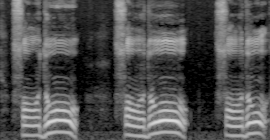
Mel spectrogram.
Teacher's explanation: دال کو کھینچنا ہے کیونکہ دال کے بعد واو ساکنہ حرف مدہ میں سے ہے، تو دو حرکت کی مقدار اس کو کھینچیں گے۔ ہم پڑھیں گے صودو صودو صودو، صودو نہیں پڑھنا، صاد کو نہیں کھینچنا بلکہ دال کو کھینچنا ہے، صودو پڑھنا ہے، صودو نہیں پڑھنا ہے۔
